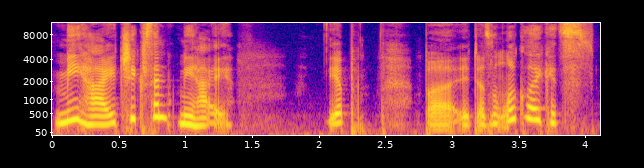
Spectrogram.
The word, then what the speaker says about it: Csikszentmihalyi: hard to pronounce and the spelling is completely different than the pronunciation it's me hi Csikszentmihalyi yep but it doesn't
